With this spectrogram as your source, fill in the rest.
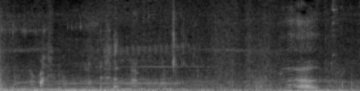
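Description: Clothing rustles as a limp body is lifted onto a shoulder.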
